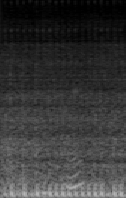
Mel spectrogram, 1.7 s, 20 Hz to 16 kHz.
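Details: Bajaj BS6 petrol engine, low mileage, idling after a rebuild for a failed crankshaft bearing (connecting-rod bearings were fine; two bearings pressed in; not rebored). Steady even putter, regular low firing pulses, no knock or rattle: healthy idle.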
